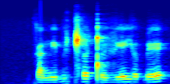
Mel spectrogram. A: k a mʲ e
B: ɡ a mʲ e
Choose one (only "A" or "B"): A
